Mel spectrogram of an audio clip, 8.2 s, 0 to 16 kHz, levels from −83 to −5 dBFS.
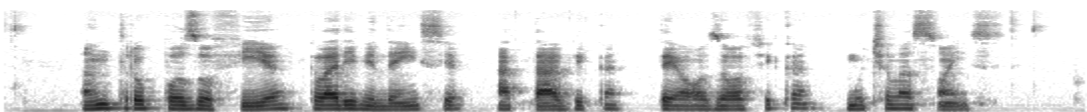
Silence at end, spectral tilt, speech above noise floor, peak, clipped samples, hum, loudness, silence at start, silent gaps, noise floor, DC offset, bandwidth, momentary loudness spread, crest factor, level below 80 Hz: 0.7 s; -6.5 dB/octave; 32 dB; -4 dBFS; under 0.1%; 60 Hz at -45 dBFS; -23 LUFS; 0.6 s; none; -54 dBFS; under 0.1%; 11.5 kHz; 10 LU; 20 dB; -52 dBFS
